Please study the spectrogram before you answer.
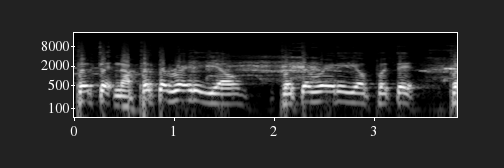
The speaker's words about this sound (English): I know Red finna wake y'all up. You ain't gonna be able to sleep with Red crowing.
